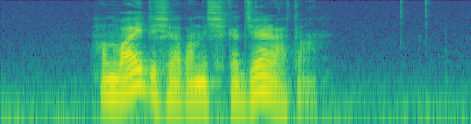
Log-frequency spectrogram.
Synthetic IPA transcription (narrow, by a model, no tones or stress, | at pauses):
hanʋajt̪ɪçəat̪hanɪçə̥kad͡ʑeːɾa̰t̪ʰa̰n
